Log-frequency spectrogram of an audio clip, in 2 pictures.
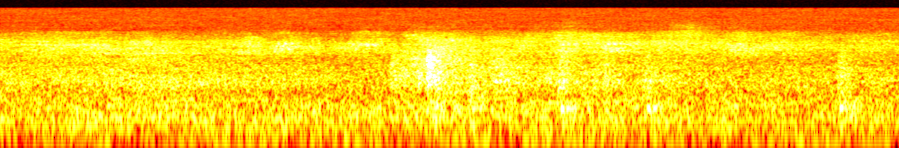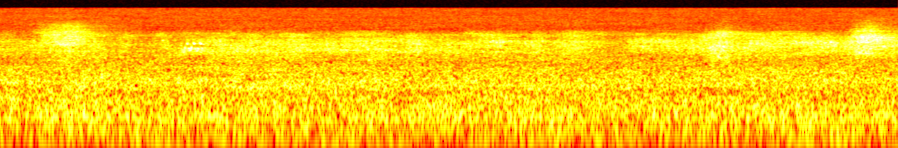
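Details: Steady broadband rumble like a passing train or vehicle fills the recording, with a few faint clicks and no clear animal calls.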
